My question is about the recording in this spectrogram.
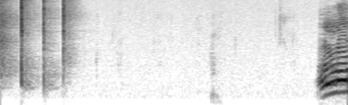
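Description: A quick run of about five sharp clicks or taps within the first half second, then near silence apart from one faint short sound about a second and a half in.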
